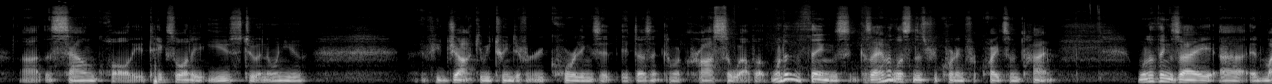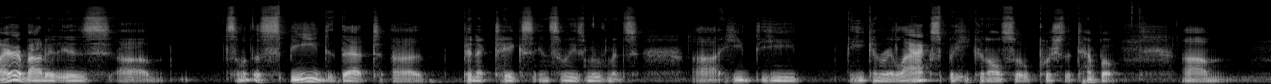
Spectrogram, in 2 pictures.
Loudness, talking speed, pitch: -23 LUFS, 190 wpm, 90 Hz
